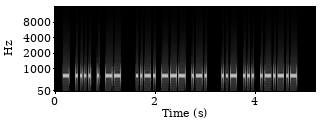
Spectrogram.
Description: Morse code, heard as a keyed tone, about 28 wpm, 700 Hz. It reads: THEM FOR US.
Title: Sentences from Top 1000 Words - Review Part 4 - 28wpm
